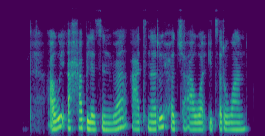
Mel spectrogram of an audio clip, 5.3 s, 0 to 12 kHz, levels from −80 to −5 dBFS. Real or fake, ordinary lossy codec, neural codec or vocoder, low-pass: real; Opus, 24 kbps; none; 7.2 kHz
